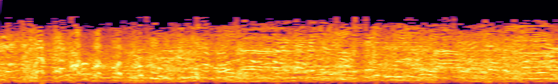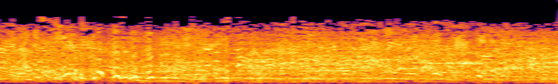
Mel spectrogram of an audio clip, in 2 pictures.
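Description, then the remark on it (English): A steady wash of crowd chatter, many overlapping voices blending into a loud, continuous murmur with occasional bits of laughter rising out of the babble. “it's a very good crowd.”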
